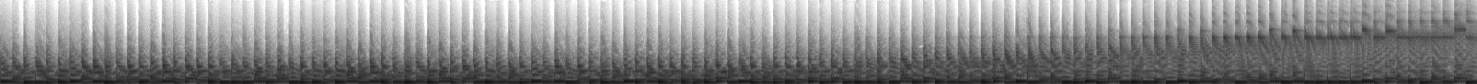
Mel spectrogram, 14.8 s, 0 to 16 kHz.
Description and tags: Acid Bass Loop 130BPM Gm
Sample from my latest free sample pack. Contains over 420 techno samples. Usefull for any style of electronic music: House, EDM, Techno, Trance, Electro...
YOU CAN: Use this sound or your music, videos or anywhere you want without crediting me and monetize your work.
YOU CAN'T: Sell them in any way shape or form.
electronic, hard, horror, loops, oneshot, sound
